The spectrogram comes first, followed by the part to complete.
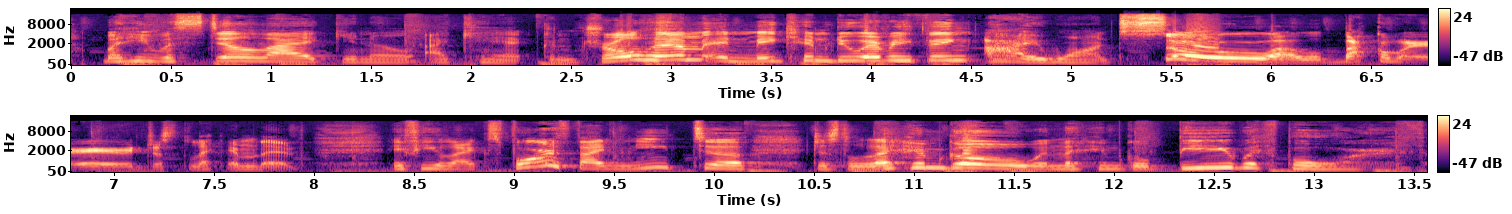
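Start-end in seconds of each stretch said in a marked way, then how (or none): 1.8-13.6 put-on, acted deep voice. Acting out a show character's inner thoughts: put-on deep voice. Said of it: "I'm giving him a deep voice".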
